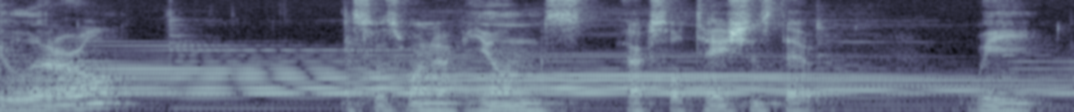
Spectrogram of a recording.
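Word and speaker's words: yam: for the heart is young you might see it written as y-a-m but that m is pronounced as a lingual and the um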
